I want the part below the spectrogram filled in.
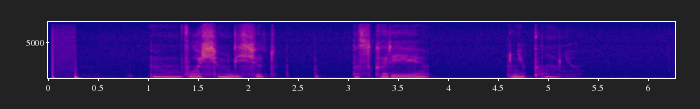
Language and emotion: Russian, sad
